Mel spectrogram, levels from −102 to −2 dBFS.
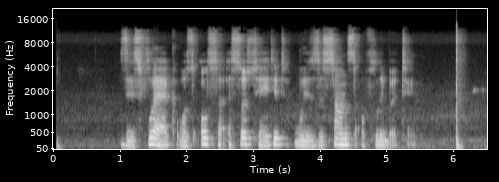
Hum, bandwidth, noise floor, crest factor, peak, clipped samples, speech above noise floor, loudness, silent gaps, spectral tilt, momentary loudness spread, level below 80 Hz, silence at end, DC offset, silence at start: none; 13 kHz; -55 dBFS; 24 dB; 0 dBFS; under 0.1%; 33 dB; -22 LUFS; none; -4.5 dB/octave; 13 LU; -52 dBFS; 0.15 s; under 0.1%; 0.05 s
